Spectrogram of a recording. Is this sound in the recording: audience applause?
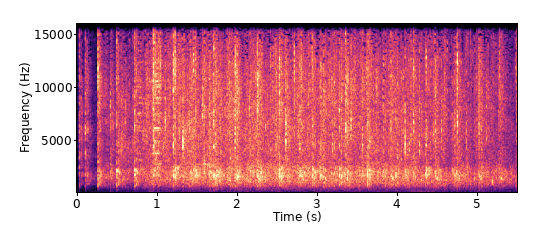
yes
